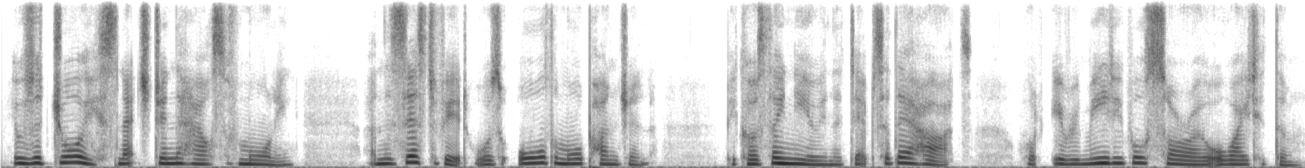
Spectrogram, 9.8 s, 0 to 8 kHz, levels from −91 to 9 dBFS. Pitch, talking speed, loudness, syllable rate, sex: 215 Hz, 210 wpm, -18 LUFS, 5.9 syllables/s, female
